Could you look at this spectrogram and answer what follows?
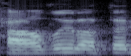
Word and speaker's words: حاضرۃ: اس کو کہتی ہے احسنی التلفظ یا جاریہ، اے لڑکی تلفظ کو صحیح کرو، لا تقولی حاضرۃ، حاضرۃ نہ کہو، بل قولی کنت حاضرۃ بالضاد، بلکہ حاضرۃ کہو کہ میں حاضرہ تھی، ضاد سے کہو۔ اللہ، اردت ان اجدد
